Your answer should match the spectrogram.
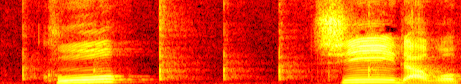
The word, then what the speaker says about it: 굳이: 형식 형태소가 오게 되면 얘 일단 뭐가 돼야 되냐면 연음이 돼야 돼. 구, 디라고 연음이 됐어. 오케이? 그럼 이제 디귿과 이 모음이 만났지. 이에서 무슨 말인지? 그러니까 얘 발음 어떻게 한다? 구, 지라고 발음을 한다는 거.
